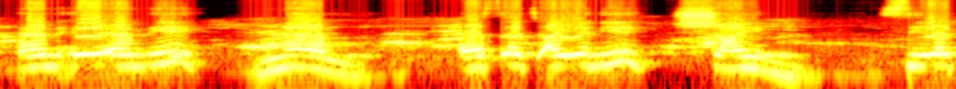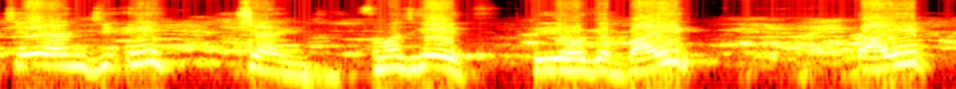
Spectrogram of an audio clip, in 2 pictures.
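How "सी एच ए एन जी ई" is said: usual speaking voice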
